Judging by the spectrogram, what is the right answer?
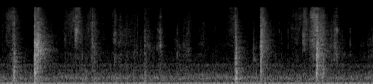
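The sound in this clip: Shuffling a deck of cards: a steady papery riffle with a few sharper snaps of cards slapping together, no voices.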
